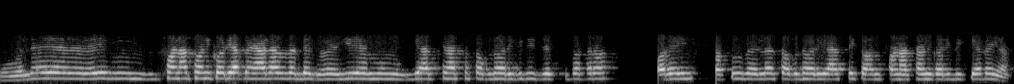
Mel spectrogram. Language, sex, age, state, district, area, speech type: Odia, female, 60+, Odisha, Jharsuguda, rural, conversation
